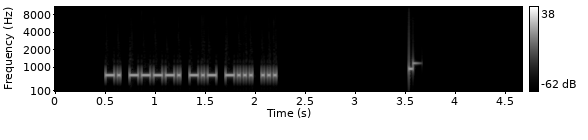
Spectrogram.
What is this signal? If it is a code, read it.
Morse code, heard as a keyed tone, about 40 wpm, 700 Hz. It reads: N9KBS
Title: USA Call Signs - 5 Characters - 4x Character Spacing - 40wpm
